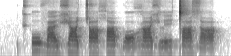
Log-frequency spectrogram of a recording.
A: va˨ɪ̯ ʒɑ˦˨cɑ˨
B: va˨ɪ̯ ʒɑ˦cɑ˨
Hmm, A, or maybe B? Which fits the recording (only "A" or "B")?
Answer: A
